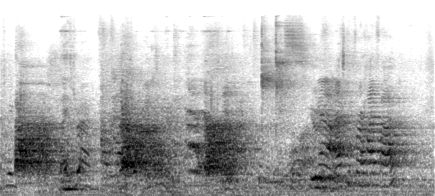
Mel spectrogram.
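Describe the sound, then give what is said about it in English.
Several shelter dogs in the Canine Cellmates jail dogs program at Fulton County Jail bark in repeated loud bursts spread across a few seconds, with a busy background and indistinct voices mixed underneath. “CCM, as the program is called, is in its fifth year of supporting inmates and giving shelter dogs a home.”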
